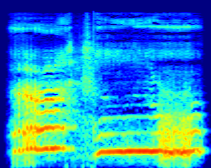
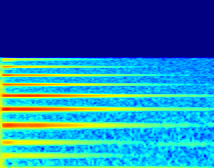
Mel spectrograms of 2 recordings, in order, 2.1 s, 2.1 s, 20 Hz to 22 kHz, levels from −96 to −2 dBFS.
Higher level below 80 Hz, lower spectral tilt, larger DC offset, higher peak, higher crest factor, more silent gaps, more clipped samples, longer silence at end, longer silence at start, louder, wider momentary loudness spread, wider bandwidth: second, -70 dBFS vs -62 dBFS; first, -3.5 dB/octave vs 0 dB/octave; second, under 0.1% vs 0.7%; second, -8 dBFS vs -2 dBFS; about the same, 14 dB vs 18 dB; neither; neither; second, 0.1 s vs 0.7 s; about the same, 0.1 s vs 0 s; second, -22 LUFS vs -15 LUFS; second, 7 LU vs 22 LU; first, 15 kHz vs 5.4 kHz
